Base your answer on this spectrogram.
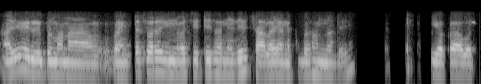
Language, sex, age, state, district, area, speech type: Telugu, male, 18-30, Andhra Pradesh, West Godavari, rural, conversation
